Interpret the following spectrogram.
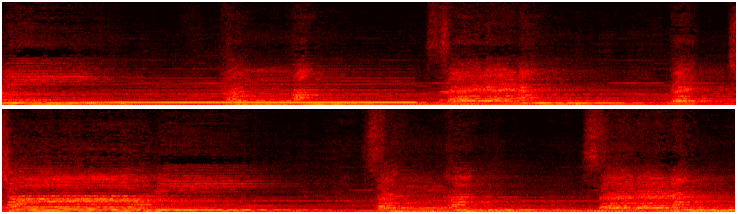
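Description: Buddhist chanting in long held notes over a steady low drone, phrase after phrase, each breaking off every few seconds.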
